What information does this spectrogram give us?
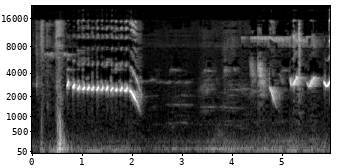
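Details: Common iora (cipoh) master recording for training songbirds and teaching newly bought young birds to sing: a rapid, even trill of about thirteen whistled notes that ends in a falling slur, then a pause and scattered sharp chirps and whistles.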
